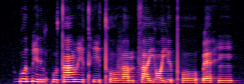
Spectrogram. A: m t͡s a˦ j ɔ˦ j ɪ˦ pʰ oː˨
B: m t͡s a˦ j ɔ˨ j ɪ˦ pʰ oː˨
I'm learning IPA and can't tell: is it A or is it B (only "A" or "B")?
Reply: A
